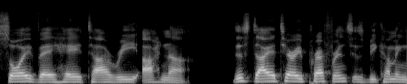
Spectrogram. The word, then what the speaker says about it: vegetariana: If you are female, say soy vegetariana, pronounced soy vegetariana.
